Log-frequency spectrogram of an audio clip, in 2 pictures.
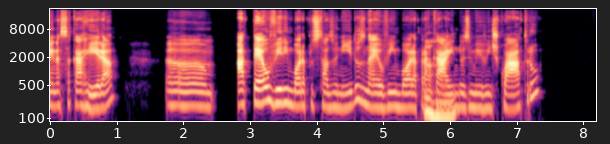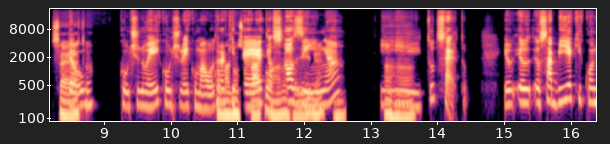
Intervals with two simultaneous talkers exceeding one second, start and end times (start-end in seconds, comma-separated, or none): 10.6-12.6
